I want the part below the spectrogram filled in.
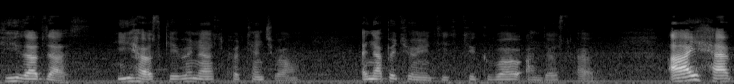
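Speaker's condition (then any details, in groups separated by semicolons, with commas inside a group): Down syndrome; young adult man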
